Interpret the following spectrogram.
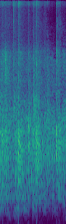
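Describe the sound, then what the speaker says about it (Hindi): Audience applause welcoming a professor at a college birth-anniversary event for a founder, dense and steady clapping throughout, fairly loud and close, with no talking over it. "सबसे पहले आप लोग सर का जोरदार तालियों से स्वागत करेंगे"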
